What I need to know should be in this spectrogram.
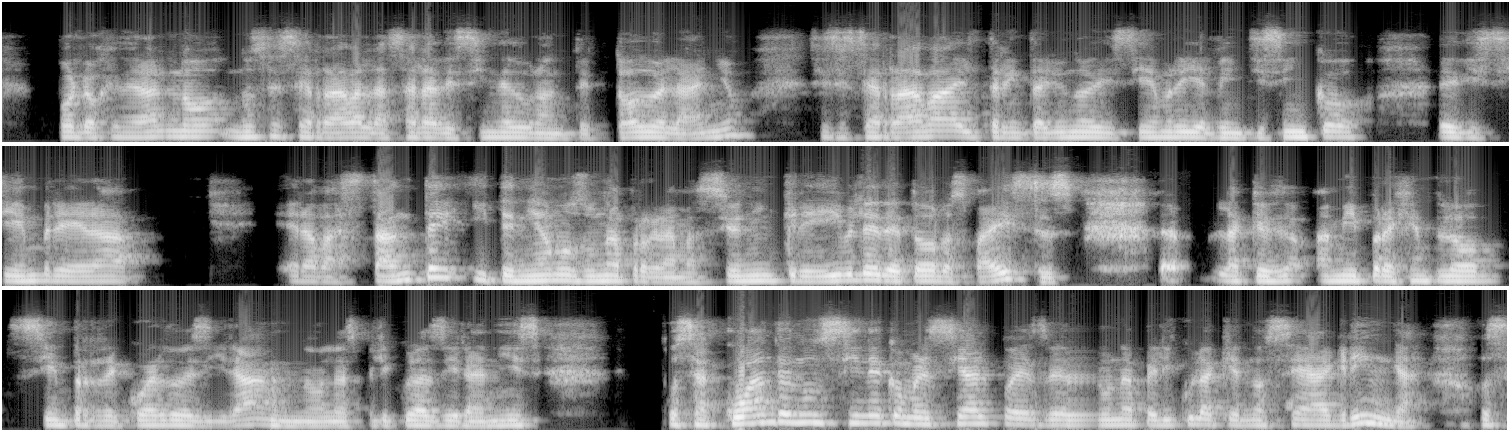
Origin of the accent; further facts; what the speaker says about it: Ecuador; sino en un sentido de ver por qué somos ecuatorianos, o qué se siente haber nacido aquí, o cómo se vive aquí.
